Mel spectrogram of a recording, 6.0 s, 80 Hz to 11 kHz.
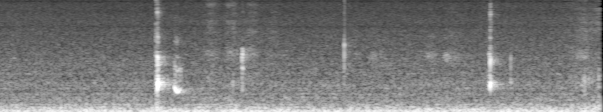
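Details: Two short, sharp hiccup sounds from a young kitten, 16 weeks old, over a steady low background hum.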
